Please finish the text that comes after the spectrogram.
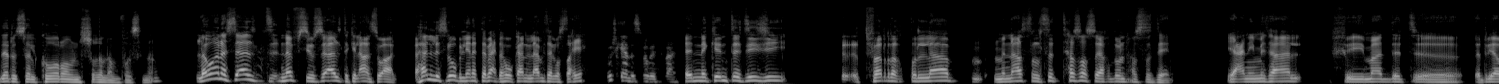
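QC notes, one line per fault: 3.43 to 6.89 s, time-stretched section: the speech abruptly runs at about 1.62 times its surrounding pace while its pitch stays unchanged, so this stretch sounds rushed before returning to normal speed. This is likely software compressing the segment to fit a shorter length, holding pitch by discarding short slices of the waveform rather than resampling, which would have raised the pitch along with the speed.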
